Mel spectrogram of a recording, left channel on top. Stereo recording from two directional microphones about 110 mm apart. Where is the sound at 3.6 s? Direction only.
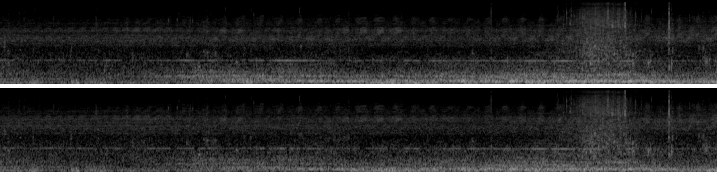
20° right (ahead or behind).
